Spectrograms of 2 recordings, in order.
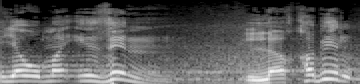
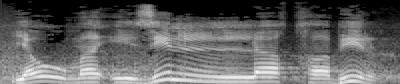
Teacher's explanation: Dia tak bunyi dah tanwin, tak bunyi nun mati, dia bunyi sabdu.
